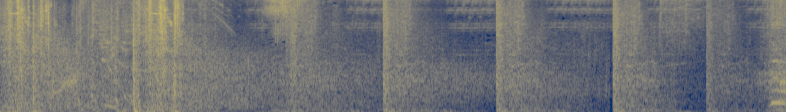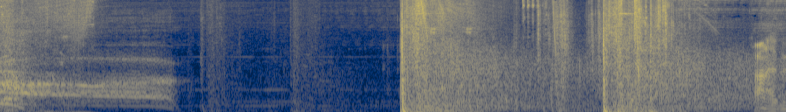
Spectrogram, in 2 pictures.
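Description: Bursts of gunfire in Mass Effect Andromeda combat, loud and close, coming in repeated volleys with brief gaps and one short near-silent pause before the shooting resumes.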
